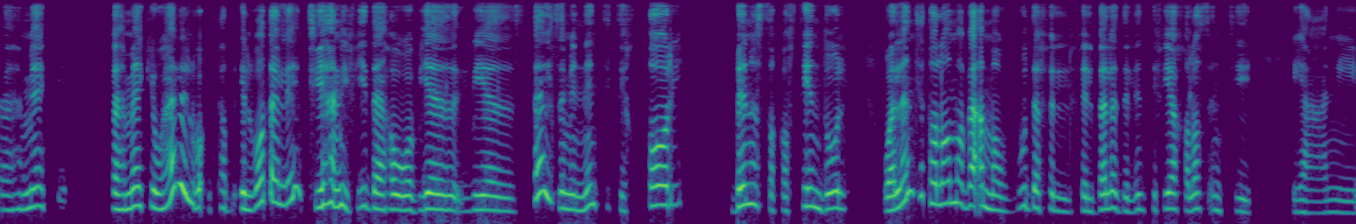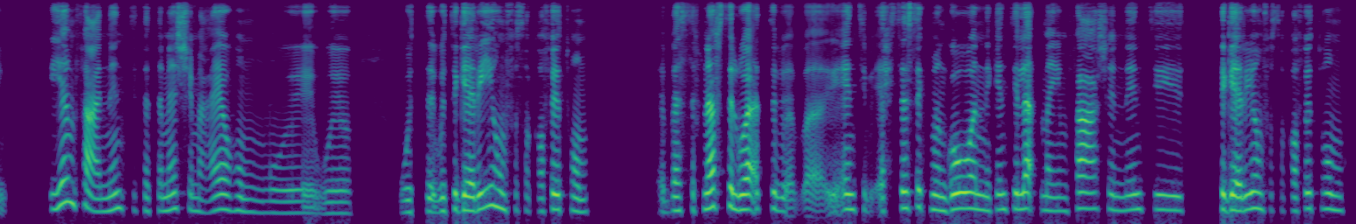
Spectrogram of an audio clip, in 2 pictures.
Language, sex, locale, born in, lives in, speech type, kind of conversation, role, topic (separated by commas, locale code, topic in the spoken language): Arabic, female, ar-EG, Egypt, Egypt, conversation, podcast, host, إزاي بتوصف إحساس إنك عايش بين ثقافتين؟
